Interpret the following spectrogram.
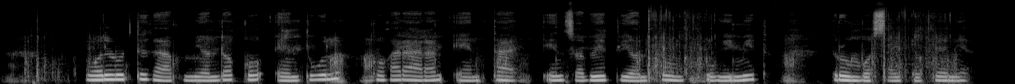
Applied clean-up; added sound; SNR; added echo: neural mask model RNNoise.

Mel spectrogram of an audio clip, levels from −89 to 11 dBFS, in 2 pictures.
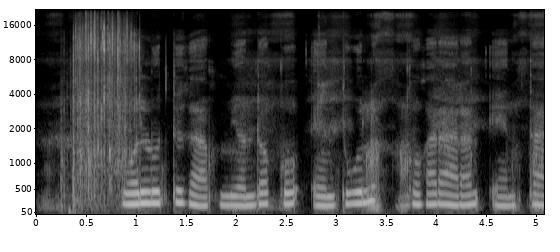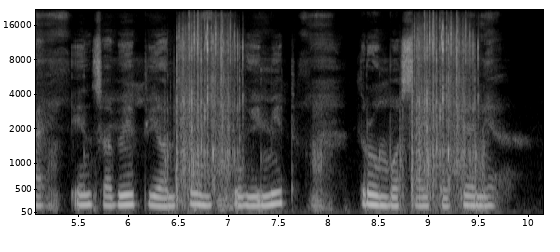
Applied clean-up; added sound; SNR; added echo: none; Crackle; 4 dB; none.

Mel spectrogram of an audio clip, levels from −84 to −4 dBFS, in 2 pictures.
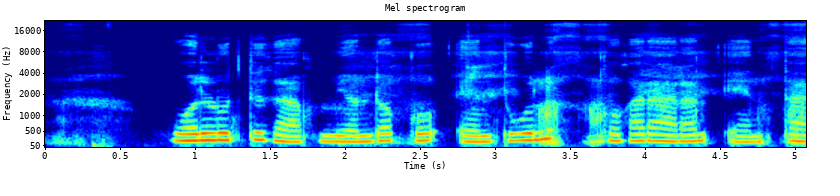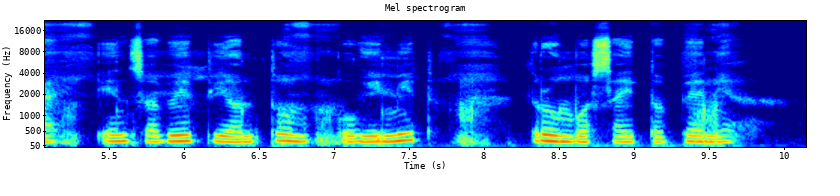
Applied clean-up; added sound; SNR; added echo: none; none; none; none.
